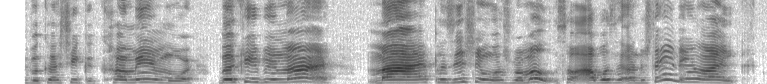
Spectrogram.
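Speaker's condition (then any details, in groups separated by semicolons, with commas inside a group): Cerebral palsy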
